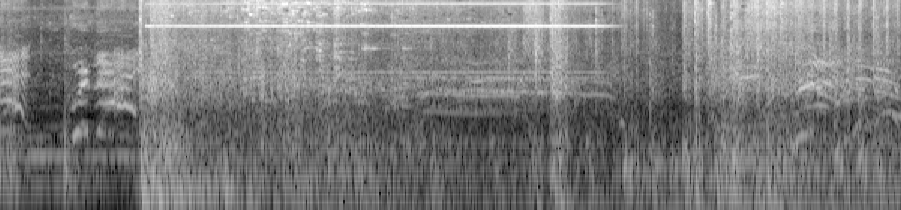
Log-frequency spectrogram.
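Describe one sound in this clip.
A grenade explodes with a loud blast and rumbling debris.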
